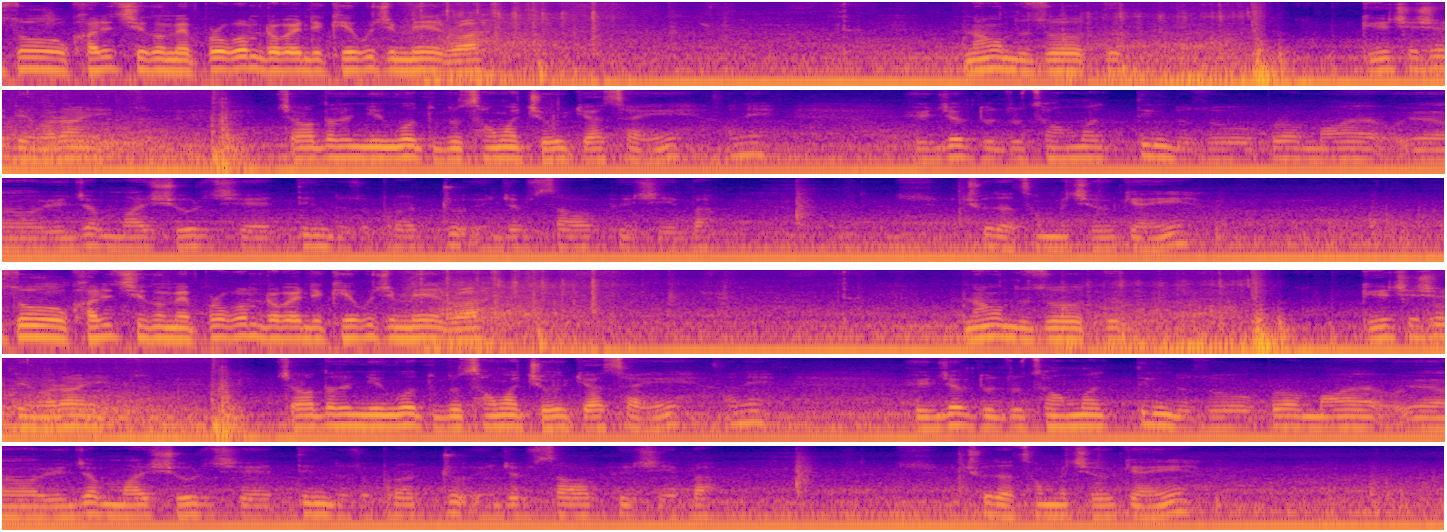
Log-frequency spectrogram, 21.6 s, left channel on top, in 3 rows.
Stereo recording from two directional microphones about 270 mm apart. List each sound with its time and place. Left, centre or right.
0.0 s speech: centre
4.8 s speech: centre
6.8 s speech: centre
11.8 s speech: centre
19.3 s speech: centre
